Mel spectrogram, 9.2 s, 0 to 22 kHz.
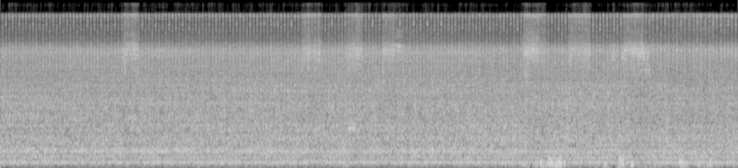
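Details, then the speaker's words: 2009 Dodge Journey in for rough idle, overheating and OBD2 codes: brake parts cleaner sprayed around the intake at idle makes the engine run really bad and change RPM, indicating an intake manifold gasket vacuum leak. "See it running like that? Now it's running really bad. Now it's changing RPMs."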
